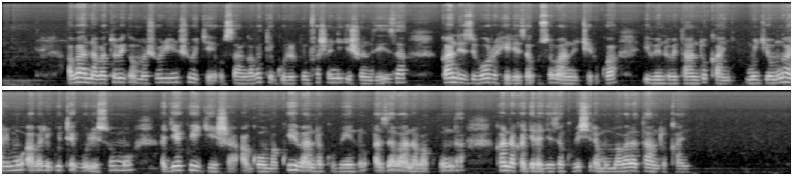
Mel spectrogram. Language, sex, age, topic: Kinyarwanda, female, 25-35, education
